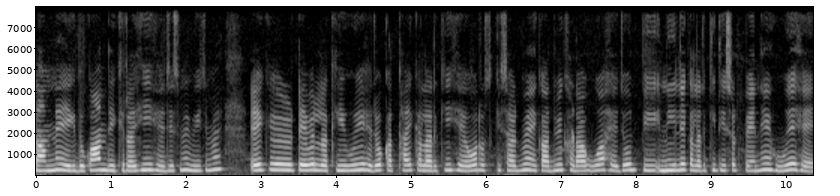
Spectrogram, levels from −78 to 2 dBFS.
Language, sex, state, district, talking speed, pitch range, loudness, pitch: Hindi, female, Uttar Pradesh, Jyotiba Phule Nagar, 215 wpm, 235-265 Hz, -16 LUFS, 250 Hz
